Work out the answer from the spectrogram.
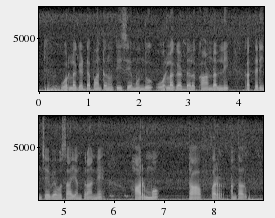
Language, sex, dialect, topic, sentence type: Telugu, male, Southern, agriculture, statement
